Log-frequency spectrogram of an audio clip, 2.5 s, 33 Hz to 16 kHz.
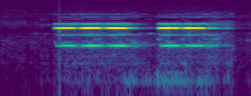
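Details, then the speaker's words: Apnea alarm deliberately triggered on a non-invasive ventilator in an ICU teaching simulation: two loud, high, steady alarm tones warning that no breaths were detected within the programmed apnea time. "nós temos também o alarme de apneia geralmente a gente programa entre 20 segundos e segundos né seu paciente não fizer nada ele também vai me demonstrar que eu não tô tendo respiração sequência Eu tenho 21"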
